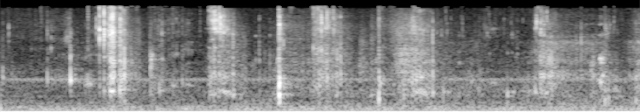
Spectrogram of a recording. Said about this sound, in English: No, you know what I'm going to do? I'm going to have a bite of this nacho in commemoration. Let's go munch out.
